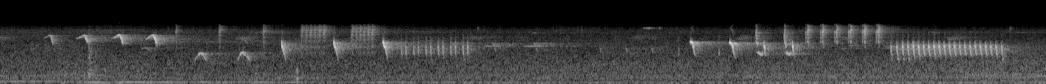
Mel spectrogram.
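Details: Morning song of a common nightingale in May: varied phrases of descending whistled slurs, rapid clicking trills, and a closing harsh, buzzy rattle, with quiet pauses between phrases.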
